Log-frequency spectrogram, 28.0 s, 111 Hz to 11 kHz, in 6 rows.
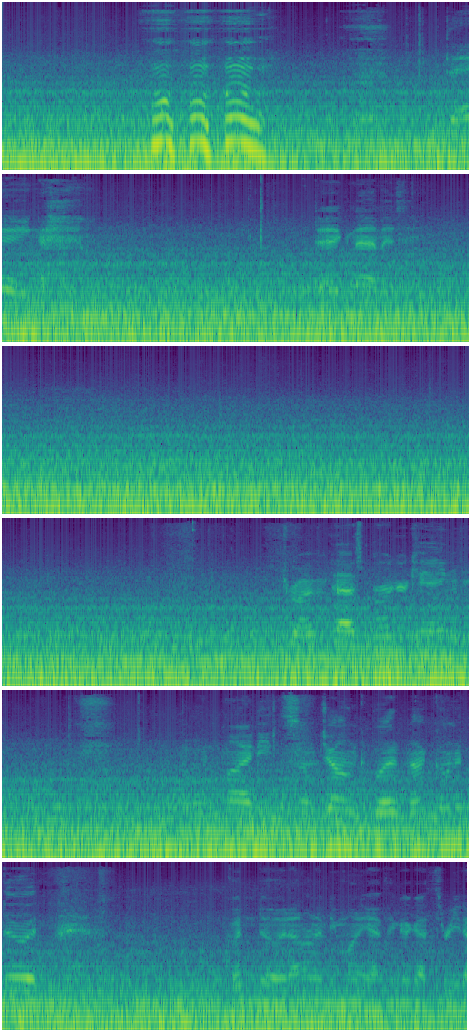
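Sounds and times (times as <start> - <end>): road and engine rumble: 0.0 - 28.0.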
